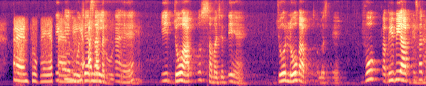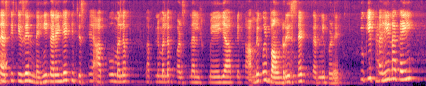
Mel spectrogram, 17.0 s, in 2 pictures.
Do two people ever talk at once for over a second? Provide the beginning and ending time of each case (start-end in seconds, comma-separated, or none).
1.2-2.7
